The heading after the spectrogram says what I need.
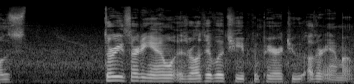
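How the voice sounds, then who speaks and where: A man mumbling at a very fast pace amid noticeable background noise. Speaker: hunter. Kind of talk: gun review talk to camera.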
